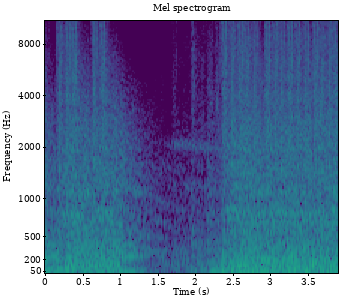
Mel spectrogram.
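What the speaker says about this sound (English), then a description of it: "Oh, wait, they're shooting!" Dense automatic gunfire from a firefight in the sci-fi game Mass Effect Legendary Edition, a steady loud roar of rapid shots that dips briefly before surging back.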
